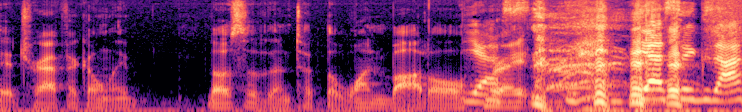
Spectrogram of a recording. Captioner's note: laugh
